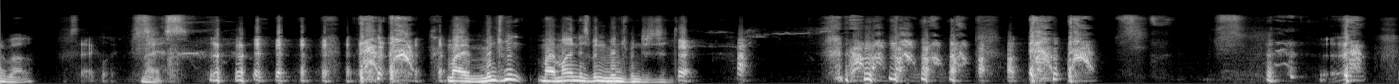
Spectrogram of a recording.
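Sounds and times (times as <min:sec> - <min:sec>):
speech: 0:00.0 - 0:03.6, 0:04.4 - 0:07.0, 0:08.3 - 0:10.9
laughter: 0:01.7 - 0:04.7, 0:06.7 - 0:10.3
person coughing: 0:03.6 - 0:04.4, 0:08.5 - 0:11.0, 0:12.7 - 0:13.7.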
